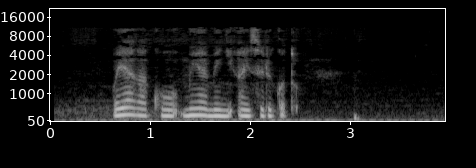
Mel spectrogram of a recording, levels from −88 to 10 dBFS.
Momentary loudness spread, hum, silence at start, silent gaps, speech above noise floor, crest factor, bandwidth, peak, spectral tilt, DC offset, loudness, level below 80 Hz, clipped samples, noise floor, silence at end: 22 LU; none; 0.65 s; none; 31 dB; 16 dB; 11 kHz; -8 dBFS; -7 dB/octave; under 0.1%; -21 LUFS; -48 dBFS; under 0.1%; -51 dBFS; 0.85 s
